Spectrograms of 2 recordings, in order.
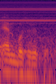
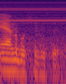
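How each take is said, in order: The two takes are said the same way.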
